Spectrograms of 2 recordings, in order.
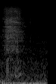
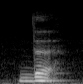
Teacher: That is the th sound, unvoiced, th, and the voiced counterpart, the. Both of them always represented by th.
